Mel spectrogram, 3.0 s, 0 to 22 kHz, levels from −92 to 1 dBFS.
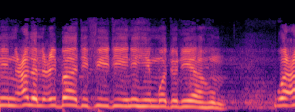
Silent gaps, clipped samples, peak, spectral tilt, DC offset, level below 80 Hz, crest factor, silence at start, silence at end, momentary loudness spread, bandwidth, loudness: none; under 0.1%; -4 dBFS; -4.5 dB/octave; under 0.1%; -56 dBFS; 16 dB; 0 s; 0 s; 9 LU; 11.5 kHz; -20 LUFS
